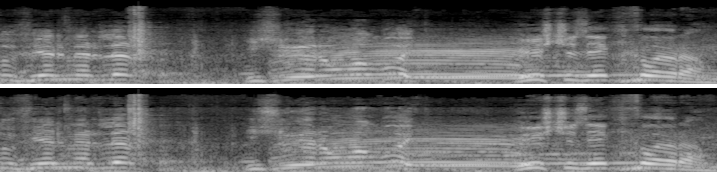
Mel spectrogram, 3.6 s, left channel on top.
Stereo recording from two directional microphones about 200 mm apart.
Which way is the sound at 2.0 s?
40° right (ahead or behind).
